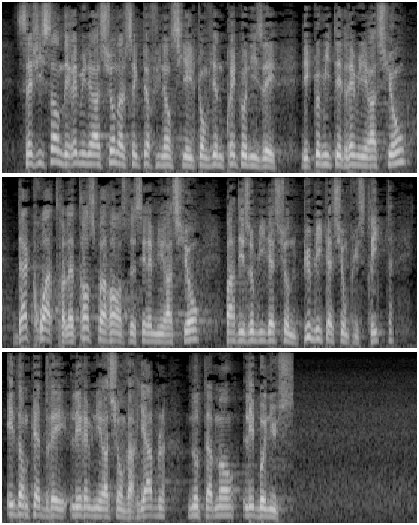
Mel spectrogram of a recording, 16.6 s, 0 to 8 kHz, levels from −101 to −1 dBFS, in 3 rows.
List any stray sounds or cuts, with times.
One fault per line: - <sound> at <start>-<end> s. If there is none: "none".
none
